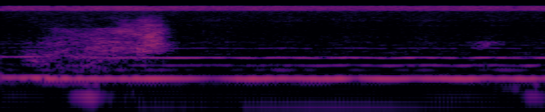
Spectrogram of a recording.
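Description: Soft new-age background music of steady held tones, with a brief breathy hiss about half a second in.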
